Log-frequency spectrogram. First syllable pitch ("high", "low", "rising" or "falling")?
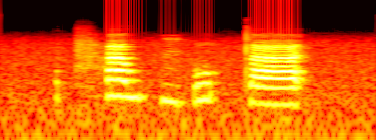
high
